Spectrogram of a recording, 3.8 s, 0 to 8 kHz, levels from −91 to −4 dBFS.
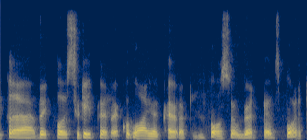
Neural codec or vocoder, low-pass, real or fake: autoencoder, 22.05 kHz, a latent of 192 numbers a frame, VITS, trained on one speaker; 7.2 kHz; fake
